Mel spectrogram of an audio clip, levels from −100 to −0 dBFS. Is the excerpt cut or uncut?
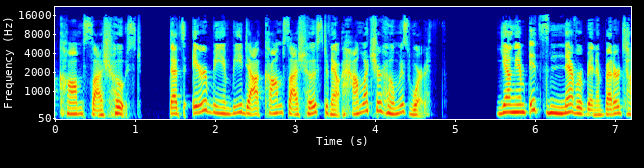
cut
